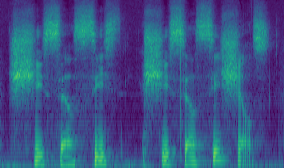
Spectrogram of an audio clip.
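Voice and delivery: "She sells seashells" stretched out very slowly; slow tongue twister. Shown as a demonstration. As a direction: drill each sound slowly and clearly. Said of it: "Repite conmigo".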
